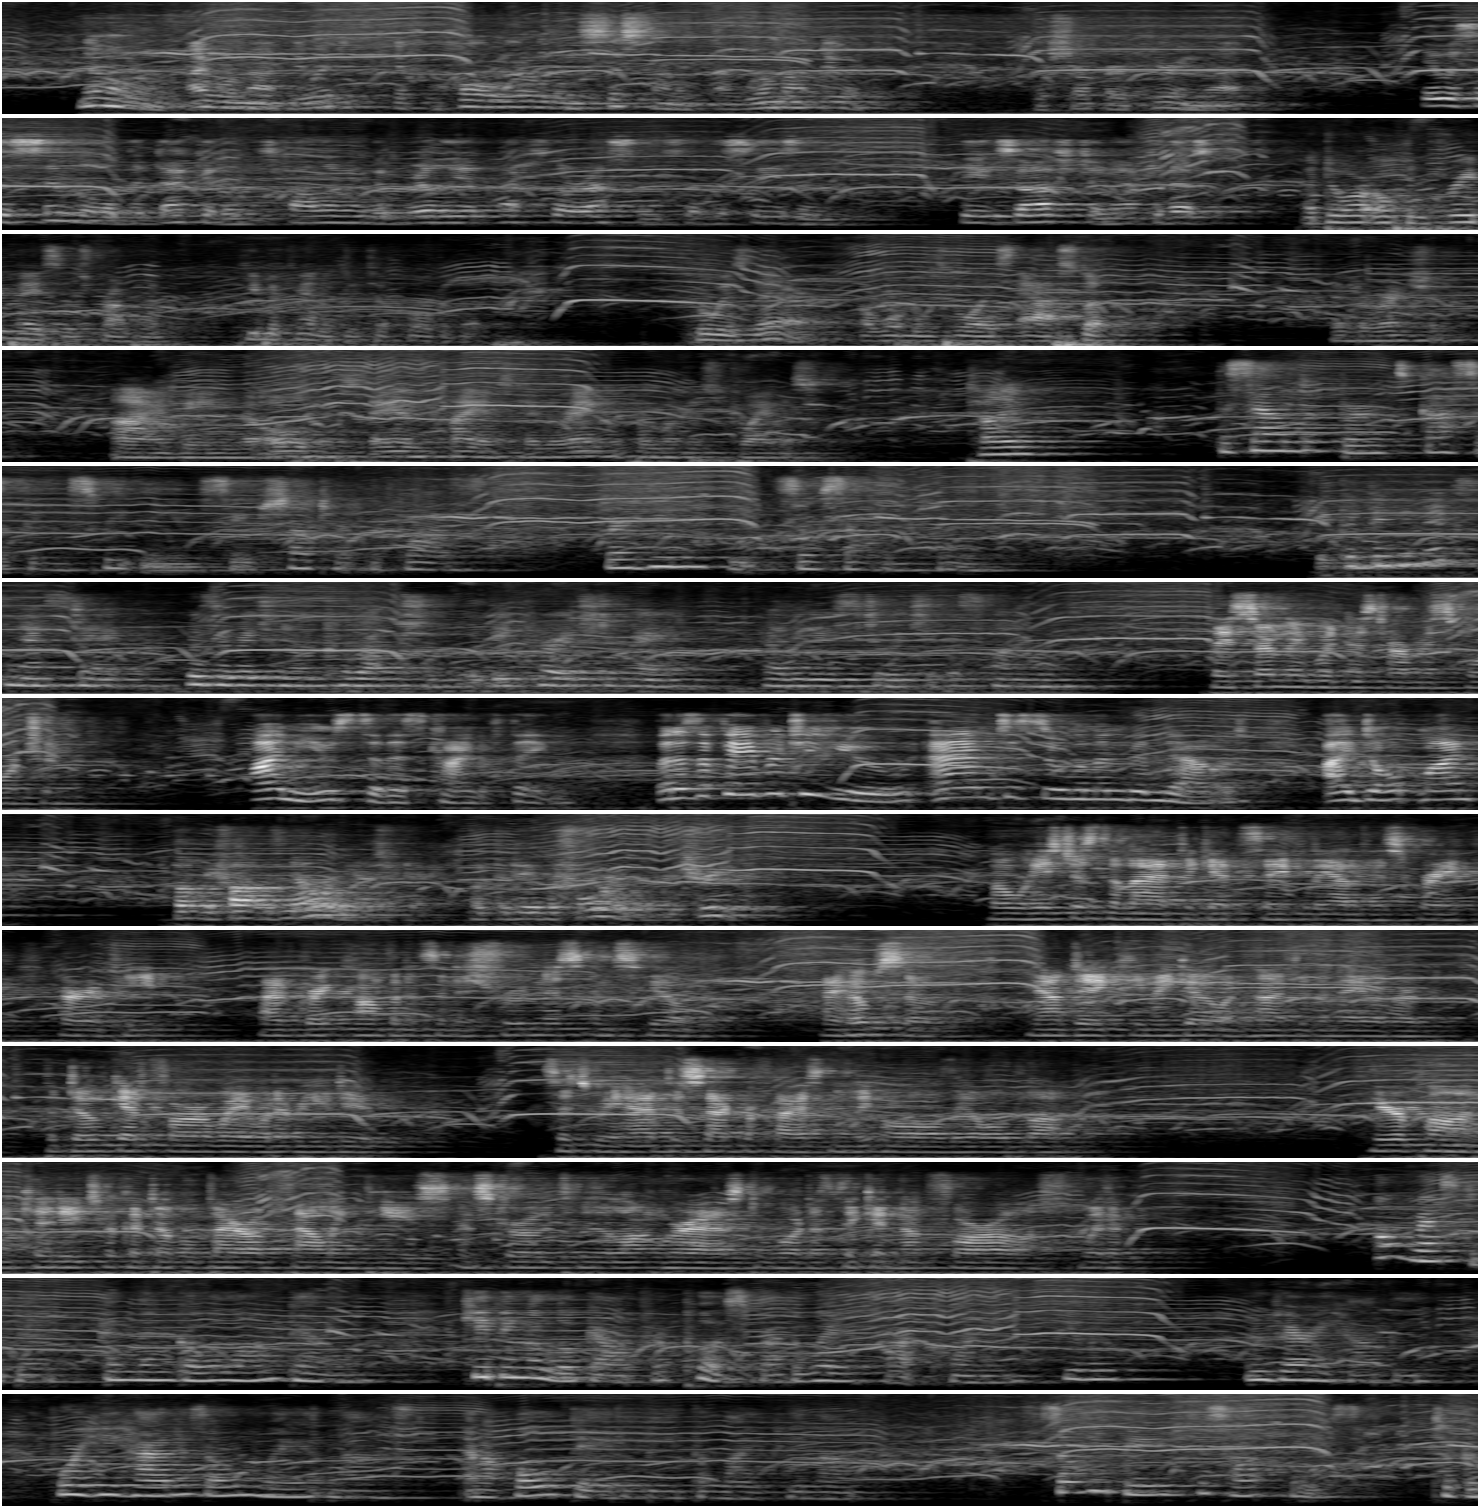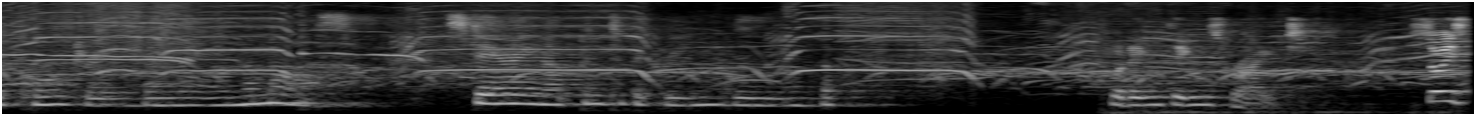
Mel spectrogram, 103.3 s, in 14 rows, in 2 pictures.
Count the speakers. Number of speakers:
9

